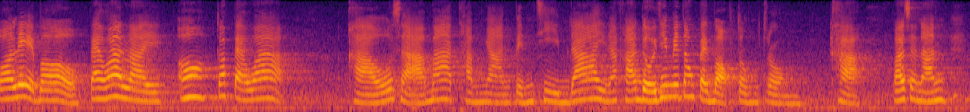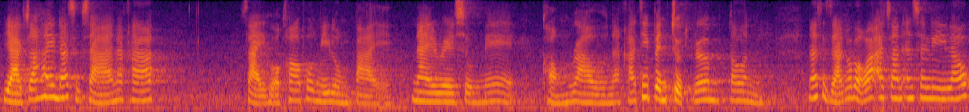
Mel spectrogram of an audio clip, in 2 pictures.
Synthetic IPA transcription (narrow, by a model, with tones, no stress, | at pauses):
bɔː˧leː˥˩bɔː˧˩wpɾɛː˧waː˥˩ʔa˧ɾa˧jʔɔː˧˩kɔː˥˩pɾɛː˧waː˥˩ | kʰa˦˥wsaː˩˦maː˥˩t̪ʰːa˧mŋaː˧npe˧nt̪ʰiː˧mdaː˥˩jna˦˥kʰa˦˥doː˧jt̪ʰiː˥˩ma˥˩jt̪ɔ˥˩ŋpa˧jbɔː˨˩k̚t̪ɾo˧ŋt̪ɾo˧ŋ | kʰa˥˩ | ɔ˦˥t͡ɕʰa˧na˦˥njaː˨˩k̚t͡ɕa˨˩ɦa˥˩jna˦˥k̚sɯ˨˩k̚saː˩˦na˦˥kʰa˦˥ | sa˨˩jhu˨˩˦ɐkʰɔː˥˩pʰu˥˩ək̚niː˦˥lo˧ŋpa˧j | na˧jɾeː˧soː˧meː˥˩ | kʰɔː˩˦ŋɾa˧wna˦˥kʰa˦˥t̪ʰiː˥˩pe˧nt͡ɕu˨˩t̪̚ɾɤː˥˩mt̪o˥˩n | na˦˥k̚sɯ˨k̚saː˨˦kɔː˥˩bɔː˨˩k̚waː˥˩ʔaː˧t͡ɕaː˧nʔa˧nsʰa˧liː˧lɛː˦˥w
